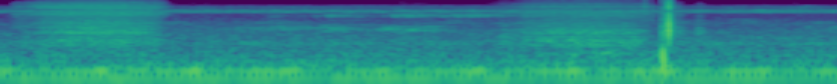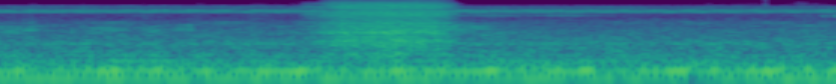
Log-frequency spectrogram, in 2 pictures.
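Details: Cat hissing: three breathy, broadband hisses, each about half a second long, spaced a couple of seconds apart, with a sharp click between the second and third and a steady low hum underneath throughout.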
